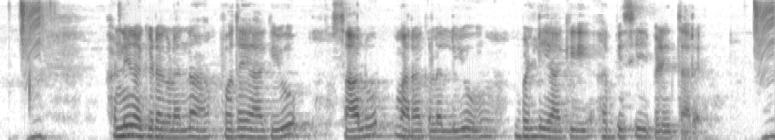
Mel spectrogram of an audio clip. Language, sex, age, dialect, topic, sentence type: Kannada, male, 36-40, Mysore Kannada, agriculture, statement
